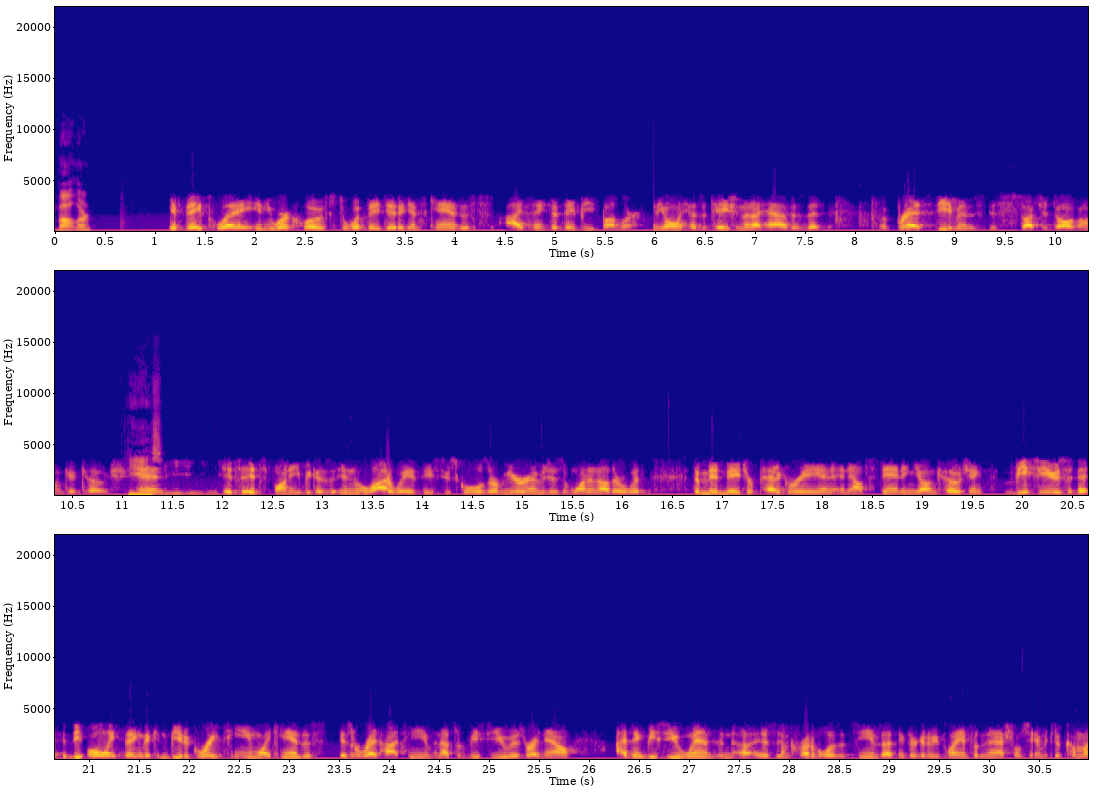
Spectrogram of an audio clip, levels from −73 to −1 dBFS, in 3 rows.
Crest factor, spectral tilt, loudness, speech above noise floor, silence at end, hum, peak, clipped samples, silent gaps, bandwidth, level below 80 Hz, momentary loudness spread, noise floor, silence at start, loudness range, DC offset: 16 dB; -6.5 dB/octave; -17 LUFS; 32 dB; 0 s; none; 0 dBFS; under 0.1%; none; 12 kHz; -58 dBFS; 11 LU; -49 dBFS; 0 s; 2 LU; 2%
